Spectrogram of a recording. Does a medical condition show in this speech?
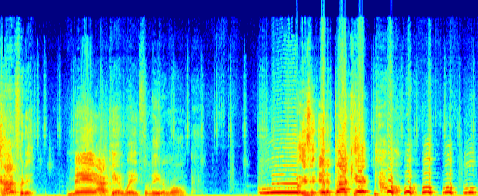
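No.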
